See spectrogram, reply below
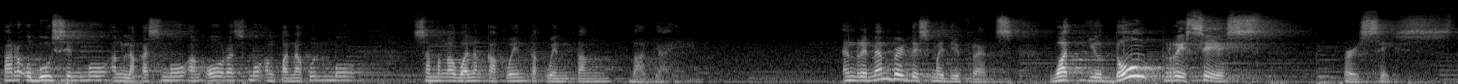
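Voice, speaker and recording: A priest with a Filipino accent preaching at a recollection, telling a humorous story full of rhetorical questions. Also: male voice, fairly high pitch, unhurried, a little mellow. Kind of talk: sermon at a recollection. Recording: hall reverb with faint music.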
